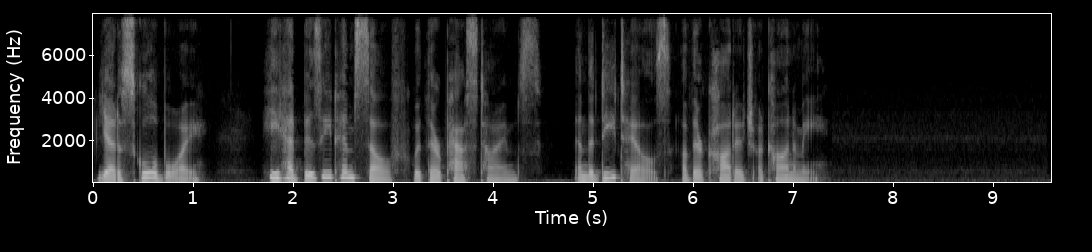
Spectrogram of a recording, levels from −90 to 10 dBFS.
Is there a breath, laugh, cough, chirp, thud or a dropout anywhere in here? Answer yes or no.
no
